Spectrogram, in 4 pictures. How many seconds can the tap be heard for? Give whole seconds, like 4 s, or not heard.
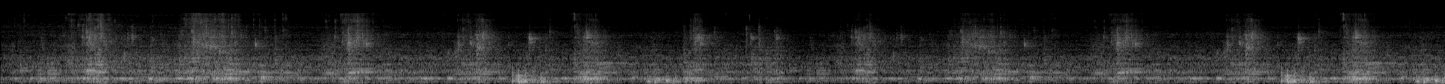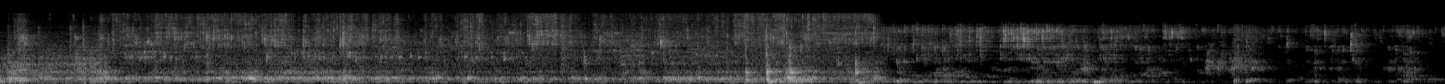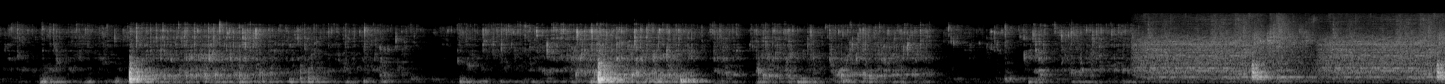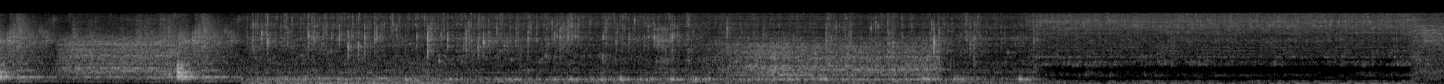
58 s.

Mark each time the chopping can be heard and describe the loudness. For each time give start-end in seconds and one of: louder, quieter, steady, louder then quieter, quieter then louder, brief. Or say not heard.
not heard.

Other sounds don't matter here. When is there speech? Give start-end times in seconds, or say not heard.
not heard.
